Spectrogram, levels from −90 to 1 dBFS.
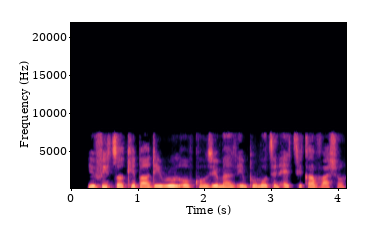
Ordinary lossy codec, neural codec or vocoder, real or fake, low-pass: none; codec, 16 kHz, 1 kbps, X-Codec, WavLM features, trained on Multilingual LibriSpeech; fake; 7.2 kHz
